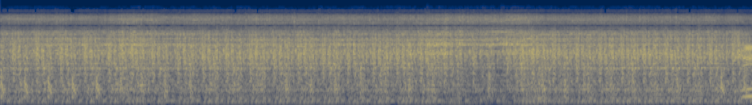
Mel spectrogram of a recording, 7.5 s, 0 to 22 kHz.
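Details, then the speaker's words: 1960 Chevrolet C-10 inline-six, untouched estate-auction truck, first start: rough idle with a loud, rapid hammering knock that never lets up, cause unclear; owner hopes it goes away with time. "not happy I don't know if you can hear that but she's hammering she's hammering pretty good hopefully that goes away with some time"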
